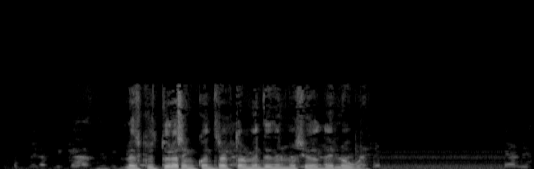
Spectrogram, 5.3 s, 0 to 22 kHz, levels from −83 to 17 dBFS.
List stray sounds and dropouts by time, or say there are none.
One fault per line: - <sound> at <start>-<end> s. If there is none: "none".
none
